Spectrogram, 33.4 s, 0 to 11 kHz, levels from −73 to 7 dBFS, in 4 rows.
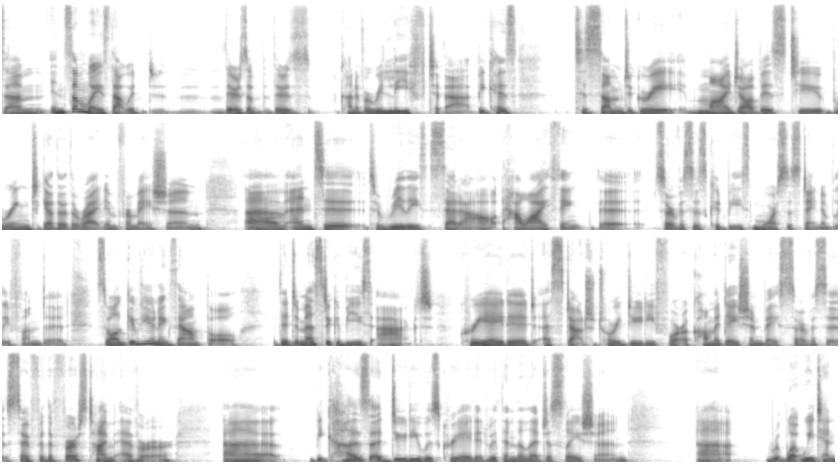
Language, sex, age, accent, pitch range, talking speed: English, female, 30-49, American, 145-170 Hz, 145 wpm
